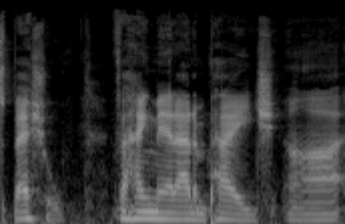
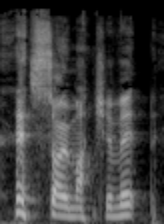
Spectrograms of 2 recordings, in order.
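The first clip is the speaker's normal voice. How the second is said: laughing; 6 semitones higher, 5 dB louder than usual. Real, not acted. Laughing at how much story there is.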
